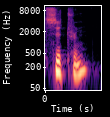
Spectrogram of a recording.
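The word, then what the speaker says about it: Citroën: It's not like Citroen. You ever heard of Citroen? Well, I thought it was Citroen. And some people would say Citroen, but the way it was spelled didn't jive with that. So, but Citroen is the proper way to say that.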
